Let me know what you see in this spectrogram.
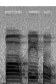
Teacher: qaf makhrajnya di pangkal lidah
